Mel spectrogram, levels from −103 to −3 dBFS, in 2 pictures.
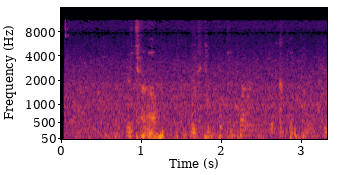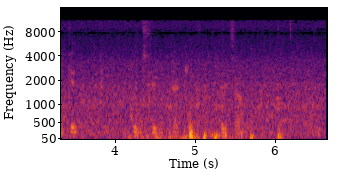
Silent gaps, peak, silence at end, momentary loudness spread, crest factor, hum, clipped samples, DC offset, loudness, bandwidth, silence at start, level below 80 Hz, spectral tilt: none; -12 dBFS; 0 s; 17 LU; 26 dB; none; under 0.1%; under 0.1%; -39 LUFS; 11.5 kHz; 0.05 s; -44 dBFS; -7 dB/octave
